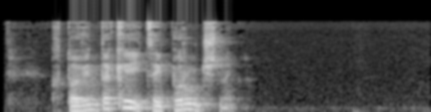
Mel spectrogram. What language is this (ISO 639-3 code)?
ukr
